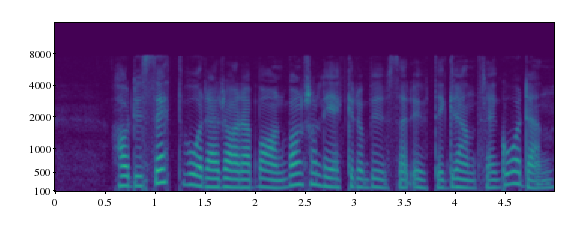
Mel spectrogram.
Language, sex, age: Swedish, female, 37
